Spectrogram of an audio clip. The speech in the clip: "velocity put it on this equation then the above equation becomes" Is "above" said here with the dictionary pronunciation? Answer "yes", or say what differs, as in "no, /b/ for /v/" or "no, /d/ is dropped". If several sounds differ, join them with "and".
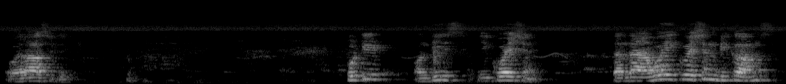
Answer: no, /v/ is dropped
